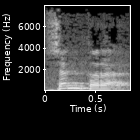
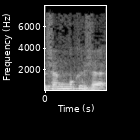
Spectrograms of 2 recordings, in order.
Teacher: ಶಂಕರ ಷಣ್ಮುಖ ನಾನು ಉಚ್ಚಾರಣೆ ಮಾಡೋದನ್ನ ಗಮನಿಸರಿ ಶಂಕರ ಇದು ಷಣ್ಮುಖ ಶಂಕರ ಶಿ ತಾಲುವಿನಿಂದ ಹುಟ್ಟಿದ ಶಕಾರ ಷಣ್ಮುಖ ಇದು ಮೂರ್ಧದಿಂದ ಹುಟ್ಟಿದ್ದು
